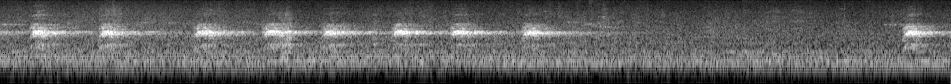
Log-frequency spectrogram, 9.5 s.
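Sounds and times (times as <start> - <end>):
American crow raspy cawing: 0.3 - 1.4, 2.0 - 5.6, 9.0 - 9.5.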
